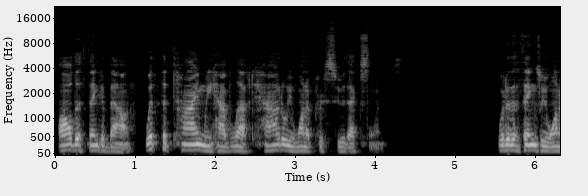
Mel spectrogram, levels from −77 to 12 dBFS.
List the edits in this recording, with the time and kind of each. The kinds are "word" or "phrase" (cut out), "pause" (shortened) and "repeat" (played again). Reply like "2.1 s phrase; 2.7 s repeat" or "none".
1.0 s pause; 3.6 s word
